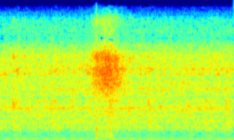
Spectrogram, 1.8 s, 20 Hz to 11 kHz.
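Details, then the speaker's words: 2004 Ford 6.0 Power Stroke diesel cold-started without block heater, cold oil, idling before computer bumps it into high idle mode: low steady even rattle with one brief click; normal cold idle. "And uh you get that hooked up and computer normally waits a little bit and once it uh knows the oil's circulating good and everything cuz that oil is awful cold's awful cold then you'll hear it uh bump up into high idle mode."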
